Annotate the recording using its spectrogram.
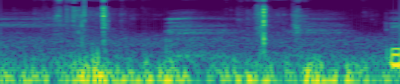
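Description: Scissors snipping through garlic leaves: two sharp snips about a second apart.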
